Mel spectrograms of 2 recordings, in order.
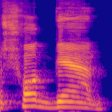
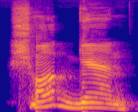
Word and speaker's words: সজ্ঞান: প্রকাশ করছে আবার এই সহিত অর্থে স কিন্তু আবার বিবৃত উচ্চারণ হবে যেমন সজ্ঞান সজ্ঞান তাহলে এই যে সহিত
